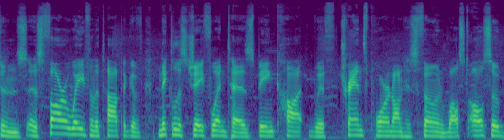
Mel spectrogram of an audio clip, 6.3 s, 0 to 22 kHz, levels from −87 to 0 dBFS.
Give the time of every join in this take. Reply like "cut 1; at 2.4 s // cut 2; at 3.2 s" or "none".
cut 1; at 1.9 s // cut 2; at 4.2 s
